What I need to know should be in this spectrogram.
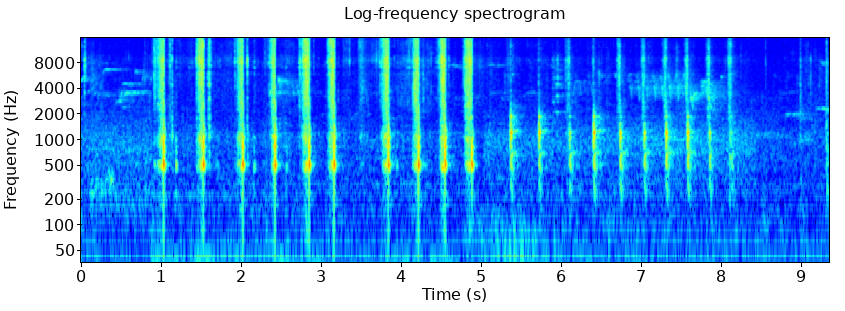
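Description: A knife chops herbs on a wooden board with quick, steady knocks.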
